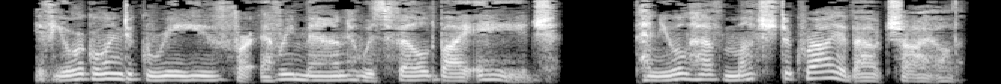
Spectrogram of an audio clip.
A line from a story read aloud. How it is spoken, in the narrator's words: Lavrans said in a calm and quiet voice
